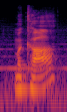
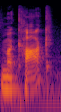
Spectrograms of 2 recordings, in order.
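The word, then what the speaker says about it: macaque: Is Do you not Is it pron is the monkey pronounced macak? I figured that it was one of those like silent endings things. What should I just say? Mac. Would that would that satisfy your Would that one be a better uh pronunciation? These Mac monkeys. Macak is what I've always heard.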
